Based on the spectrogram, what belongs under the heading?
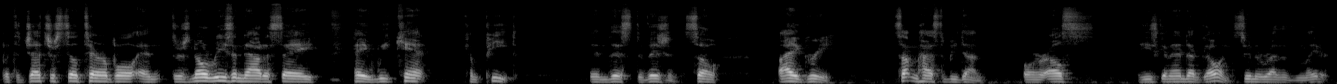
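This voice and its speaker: A man co-hosting a sports podcast, talking in long runs with restarts and getting animated and laughing when riled. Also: medium pitch, moderate pace, husky. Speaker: podcast co-host. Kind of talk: casual sports podcast chat.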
